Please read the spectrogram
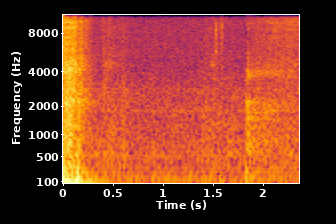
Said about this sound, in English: Hmm. Um, the, the, the pot is doing a weird noise.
